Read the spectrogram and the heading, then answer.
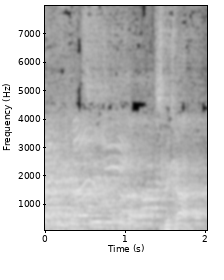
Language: Hebrew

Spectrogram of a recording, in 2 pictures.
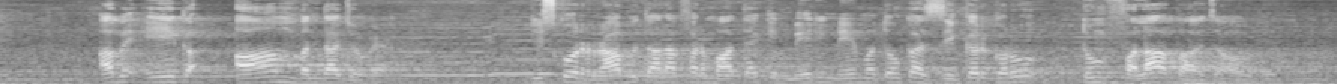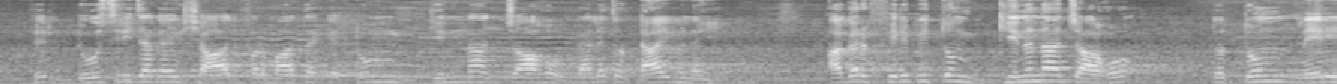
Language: Urdu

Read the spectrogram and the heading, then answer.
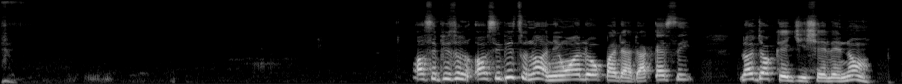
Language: Yoruba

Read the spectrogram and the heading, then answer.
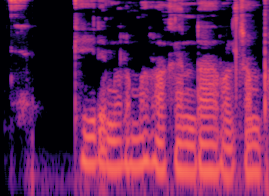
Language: Masai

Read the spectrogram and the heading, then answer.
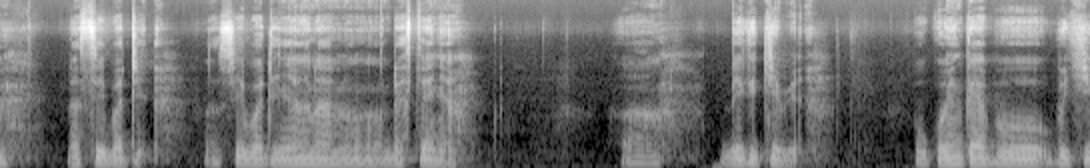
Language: Mandjak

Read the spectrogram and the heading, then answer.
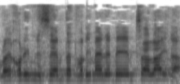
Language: Hebrew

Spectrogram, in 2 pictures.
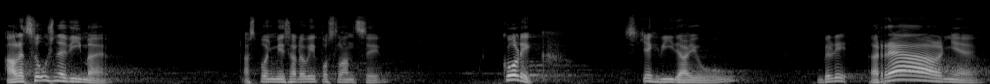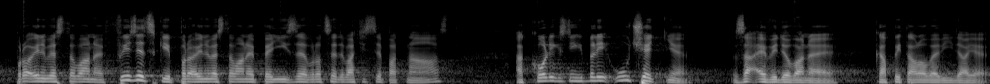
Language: Czech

